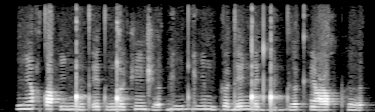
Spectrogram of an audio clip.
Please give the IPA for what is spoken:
ɦ ĩ χ tˤ ɵ h i ŋ͡ǃ ə̤ tʼ e t ə̤ ŋ͡ǃ ɵ t͡ʃ ĩ d͡ʒ ə̤ | ɡʱ i̤ d ɡʱ i m i̤ k ɵ d e ŋ͡ǃ e d ɡ͡ǃ i̤ ɡ dʱ ə kʰ ẽ ʕ ɔ χ pʰ ə̤

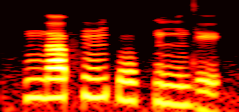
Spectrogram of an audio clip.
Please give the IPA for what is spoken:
n a˦ f ũ˦ k͡p o˦ k͡p ĩ˧ d e˨

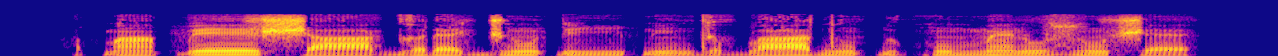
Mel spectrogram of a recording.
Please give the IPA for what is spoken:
ɓ ã˧ ɓ eː˦ ʃ aː˨ ɡ ə˧ ɾ ɛ˨ d͡ʒ ũ˦ ɗ iː˨˦ ɓ ĩ˨ d ə˨ b aː˨˦ d ũ˧ ɓ ɨ˦ kʷ ũ˦ m ɛ̃˧ ɾ u˨ z ũ˦ ʃ ɛ˨

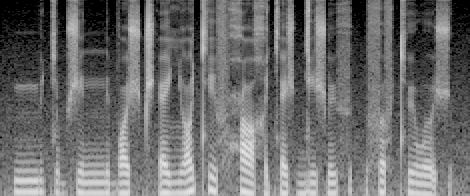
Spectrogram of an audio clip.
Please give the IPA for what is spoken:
mː y c ʊ b ʃ i nː i b ɔ ʃ t͡ʃʼ ɛ ʎ ɔ cʰ i f ħ ɔ χ ə c ɾ ɛ ʃ ɟ i ʃ ɾ y f | f ə f cʰ ʉ w ʊ ʃ

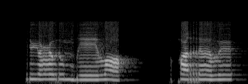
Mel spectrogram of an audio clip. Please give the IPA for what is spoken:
ɾ y ʕ u ɾ u m b eː v ɔ | qʷ a r əː v ø

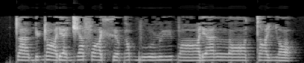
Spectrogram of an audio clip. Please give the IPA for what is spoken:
t̪ aː ɖ ɾʲ e ɖ ɑ ɾʲ a d͡ʒ a f ɑː xʲ ɒ ɡ ɑ b uː ɳ yː b ɑː ɾʲ aː lː ɒː tː ɑ ʎ ɒ

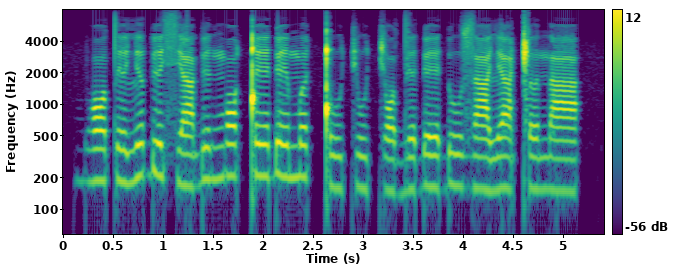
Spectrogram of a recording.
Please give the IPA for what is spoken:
bʱ ɔ˨ t ɪ˨ lʲ ə˦ ɠ ɪ˦ sʲ a˨ ɠ ɪ˦ ŋ ɔ˦ ǃ e˦ ɗ e˦ m ə˦ ǃ u˨ c u˨ c ɔ˨ d ɪ˨ ɗ e˨ ɗ u˨ z a˨ lʲ a˦˨ ǁ ə˦ n a˦

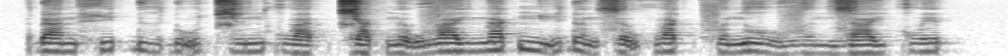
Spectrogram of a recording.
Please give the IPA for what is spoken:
ɗ a˧ n h i˦˥ t̚ ɗ ɨ̤˨˩ ɗ ṵ˧˥ t͡ɕ ɨ˨˦ n k w a˨˩ t̚ t͡ɕ a˨˩ k̚ n ə̰˧˨ w v a˧ j n a˦˥ k̚ ɲ ḭ˧˥ ɗ ə˧˩ n s ə̰˧˨ w h w a˦˥ k̚ f ə˨˦ n ɣ u˧˩ v ə̤˨˩ n z a˧ j k w e˦˥ p̚

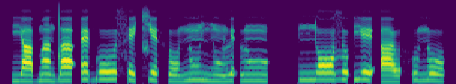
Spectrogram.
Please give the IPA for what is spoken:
j ä˨ b ã˦˨ d ä˦ ʔ ɛ˦˨ ɡ o˦ ʊ̯ sʰ e˦˨ t͡ɕ e˦˨ θ o˨ n ũ˦ ɲ ũ˨ l ɪ˦ ʔ l ũ˦ | ɲ ɔ˦ z ʊ˦ ʔ j e˦˨ ʔ a˨ ʊ̯ h u˦˨ n o˦˨

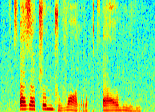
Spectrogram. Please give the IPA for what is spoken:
t͡sʼ æ˦ z æ˦ ʈ͡ʂ ə˞˦ m ɖ͡ʐ u˨ v ɑː˦˨ r ɔ˨ k t͡sʼ æ˦ ʕ ʊ˦ m n i˨

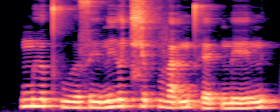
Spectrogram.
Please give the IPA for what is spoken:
m ɨ˧ ə̯ t̪ʰ ṳ˨˩ ə̯ s e̤˨˩ n i˧ ə̯ t͡ɕ ə˦˥ t̚ v a̰˧˥ n t̪ʰ ɛ˨˩ k̚ m e˨˦ n

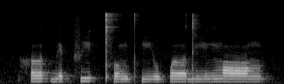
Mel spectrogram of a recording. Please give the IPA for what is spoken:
h ɤː˧ t̚ b e˧ p̚ f iː˧˥ t̚ pʰ o˩˧ ŋ pʰ iː˩ w p ɤː˧ d iː˩˧ n ŋ ɔː˧ ŋ

